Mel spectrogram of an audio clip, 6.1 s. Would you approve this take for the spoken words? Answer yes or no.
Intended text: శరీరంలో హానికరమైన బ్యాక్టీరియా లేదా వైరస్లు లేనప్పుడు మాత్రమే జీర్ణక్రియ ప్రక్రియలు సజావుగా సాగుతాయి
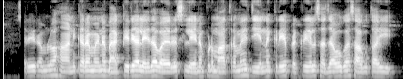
yes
